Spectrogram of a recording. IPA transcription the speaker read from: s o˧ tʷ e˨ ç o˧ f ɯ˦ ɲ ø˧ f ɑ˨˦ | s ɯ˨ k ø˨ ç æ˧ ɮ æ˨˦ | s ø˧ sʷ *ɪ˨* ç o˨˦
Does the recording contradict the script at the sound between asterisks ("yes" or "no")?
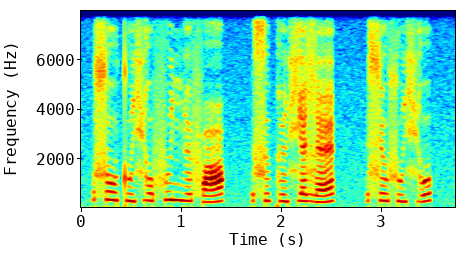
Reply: yes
